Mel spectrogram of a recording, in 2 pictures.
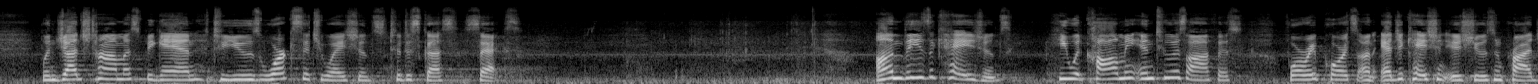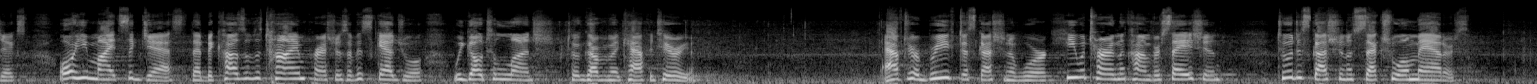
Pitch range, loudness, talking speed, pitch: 200-250 Hz, -18 LUFS, 130 wpm, 220 Hz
